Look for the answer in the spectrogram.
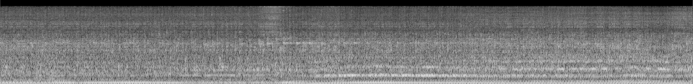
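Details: Engine restarted after coolant purge, idle, 13.7 °C outside; over a steady idle a faint singing whine, a pulley at the timing belt, owner suspects the belt may be slightly overtensioned; normal carburetor intake suction, breather also blowing abnormally.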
